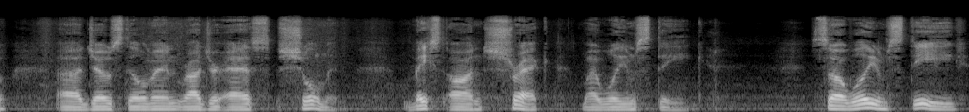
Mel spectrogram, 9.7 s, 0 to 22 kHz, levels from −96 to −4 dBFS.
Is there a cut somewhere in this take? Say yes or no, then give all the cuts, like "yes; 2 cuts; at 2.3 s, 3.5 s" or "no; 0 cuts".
no; 0 cuts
